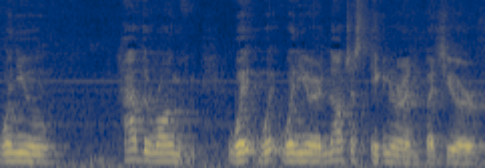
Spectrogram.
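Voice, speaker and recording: Audible room echo surrounds a man with a Polish accent who talks fairly slowly at a fairly high pitch. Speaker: philosophy professor. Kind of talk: Q&A after a lecture. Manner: halting, many restarts.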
